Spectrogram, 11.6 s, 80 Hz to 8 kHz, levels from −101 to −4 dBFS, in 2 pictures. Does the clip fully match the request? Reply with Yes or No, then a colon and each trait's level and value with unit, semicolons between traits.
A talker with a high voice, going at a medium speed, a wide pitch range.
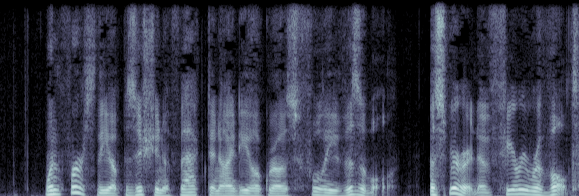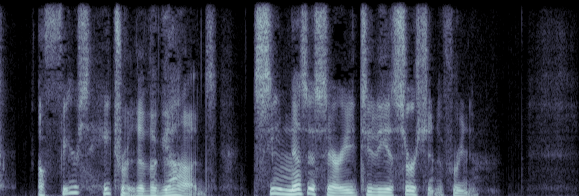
No: low, 125 Hz; average, 150 wpm; wide, 6.8 semitones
